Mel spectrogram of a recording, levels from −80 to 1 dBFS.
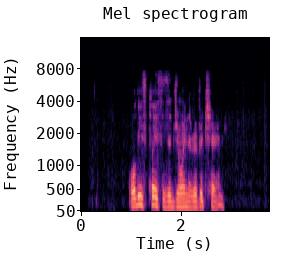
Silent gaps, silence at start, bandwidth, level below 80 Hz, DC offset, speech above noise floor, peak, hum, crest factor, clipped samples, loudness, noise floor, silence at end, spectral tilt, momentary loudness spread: none; 1 s; 7.8 kHz; -68 dBFS; under 0.1%; 43 dB; -4 dBFS; none; 18 dB; under 0.1%; -21 LUFS; -63 dBFS; 0.9 s; -6.5 dB/octave; 14 LU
